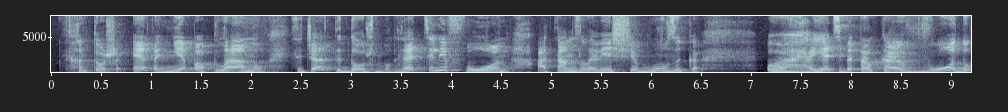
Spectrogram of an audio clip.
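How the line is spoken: Breaking into laughter. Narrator (Russian): Али не может дальше говорить, начинает смеяться

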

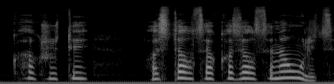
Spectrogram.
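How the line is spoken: Trembling voice. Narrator (Russian): дрожащим голосом спросил Кокосик

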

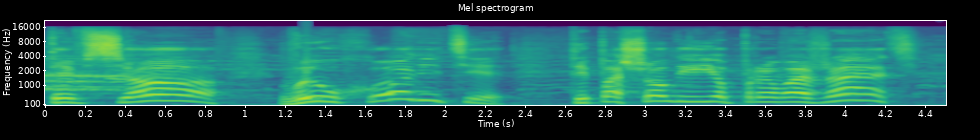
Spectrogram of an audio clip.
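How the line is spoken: Tired shouted retort. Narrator (Russian): Продолжая сыпать колкостями, но уже изрядно подустав, крикнул в ответ

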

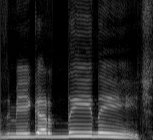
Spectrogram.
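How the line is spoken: Shouted. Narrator (Russian): закричала она

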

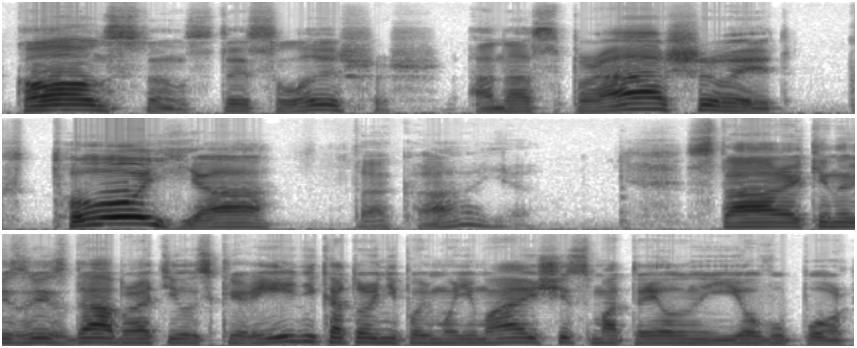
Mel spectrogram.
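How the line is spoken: Chuckling. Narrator (Russian): Фон Лебедянский хохотнула и сказала

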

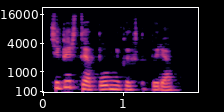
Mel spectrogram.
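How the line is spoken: Sad. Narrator (Russian): печально сказал он

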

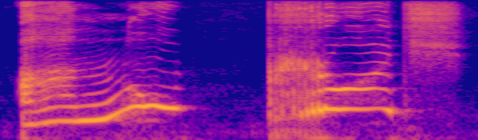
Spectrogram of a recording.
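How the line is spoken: Shouted. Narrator (Russian): закричала Барбариска

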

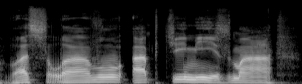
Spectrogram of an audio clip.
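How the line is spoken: Purring. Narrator (Russian): промурлыкал Верховный

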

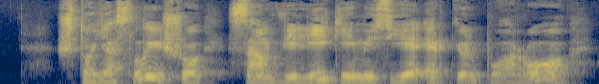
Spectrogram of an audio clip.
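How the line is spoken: Exclaiming. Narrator (Russian): воскликнул Бартон Рассел

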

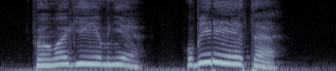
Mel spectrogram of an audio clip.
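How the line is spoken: Shouting. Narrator (Russian): Мэтт закричал

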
